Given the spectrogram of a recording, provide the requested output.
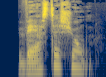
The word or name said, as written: vejrstation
